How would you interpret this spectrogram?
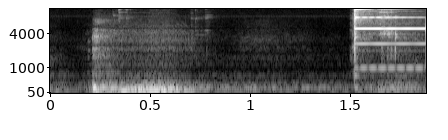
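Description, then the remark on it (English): A brief low rustling bump, then a small bell is struck once, loud, its bright metallic ring holding steady to the end, rung to signal a correct guess in a game. No one speaks. “If you can guess who the other person is first, if they're right, you ding.”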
